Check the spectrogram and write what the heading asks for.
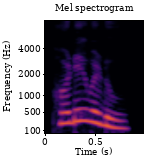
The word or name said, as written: ಹಟವಿಡಿ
